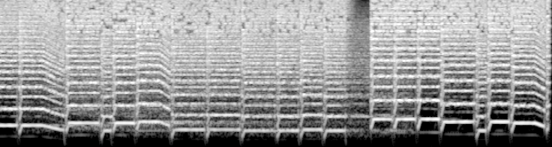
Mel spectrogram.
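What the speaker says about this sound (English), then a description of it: "And actually the lead sounds like this without processing." An unprocessed synth lead for a progressive house track plays a rhythmic melody of bright, harmonically rich notes with gliding pitch changes, loud and continuous apart from one brief dip.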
